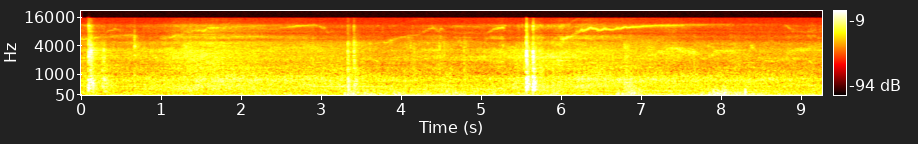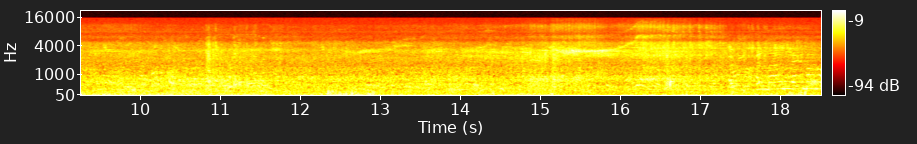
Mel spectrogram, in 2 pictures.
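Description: Electric radio-controlled touring cars' high-pitched motor whine, rising and falling as they accelerate and brake around the track. A sharp click about five and a half seconds in is the loudest sound.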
